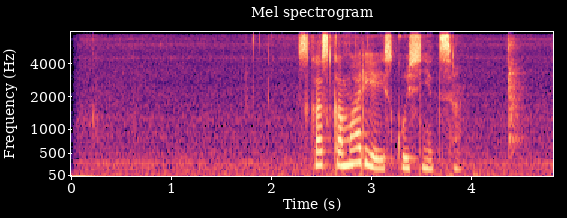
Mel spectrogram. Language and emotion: Russian, neutral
